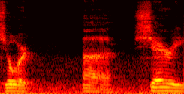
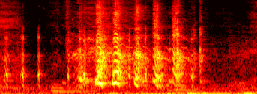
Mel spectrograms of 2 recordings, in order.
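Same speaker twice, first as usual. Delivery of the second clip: long, breathless, high-pitched laughing fit; high wheezing laugh; 9 dB louder than usual. Real, not acted. Friend cracking up at his own cop story, wheezing laughter. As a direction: let a big wheezy laugh run out of you. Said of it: "I'm dying laughing".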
